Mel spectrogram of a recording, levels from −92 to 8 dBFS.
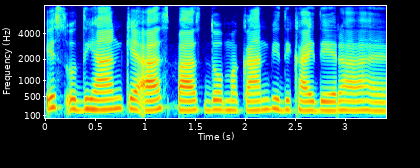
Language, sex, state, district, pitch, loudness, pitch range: Hindi, female, Jharkhand, Ranchi, 200 Hz, -17 LUFS, 195-220 Hz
